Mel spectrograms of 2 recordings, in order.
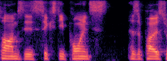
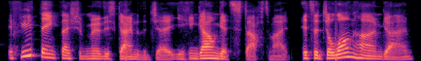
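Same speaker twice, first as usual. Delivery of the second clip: ordinary talk, nothing marked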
